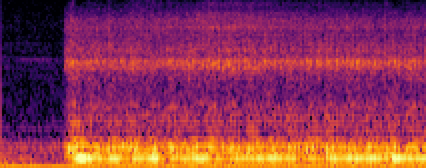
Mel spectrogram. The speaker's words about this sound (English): That is indeed a drone whirring. That's a drone whirring.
